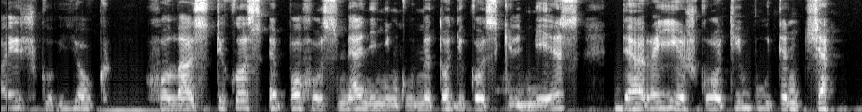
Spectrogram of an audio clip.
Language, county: Lithuanian, Vilnius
